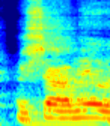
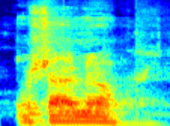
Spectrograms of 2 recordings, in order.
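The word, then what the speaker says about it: Richard Mille: No, I like to call this Well, they people pronounce them different ways. Rashad Mill is what my jeweler told me. So, that's exactly how you say it, Michelle. Rashad Mill.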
